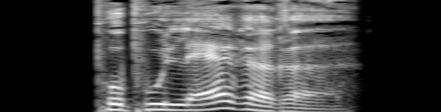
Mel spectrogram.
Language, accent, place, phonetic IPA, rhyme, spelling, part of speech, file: German, Germany, Berlin, [popuˈlɛːʁəʁə], -ɛːʁəʁə, populärere, adjective, De-populärere.ogg
- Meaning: inflection of populär: 1. strong/mixed nominative/accusative feminine singular comparative degree 2. strong nominative/accusative plural comparative degree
